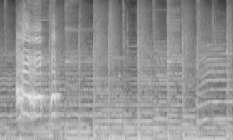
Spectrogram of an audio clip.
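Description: A chicken gives a loud, squawking cluck early on, then quieter clucks follow over a steady, rhythmic musical backing with no one speaking.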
